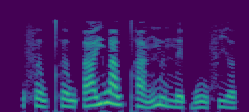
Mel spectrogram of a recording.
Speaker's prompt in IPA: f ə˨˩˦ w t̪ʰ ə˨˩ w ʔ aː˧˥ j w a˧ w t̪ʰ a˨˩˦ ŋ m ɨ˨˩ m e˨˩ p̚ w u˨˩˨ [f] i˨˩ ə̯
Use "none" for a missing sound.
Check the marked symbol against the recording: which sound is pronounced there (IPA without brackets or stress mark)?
f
